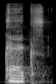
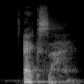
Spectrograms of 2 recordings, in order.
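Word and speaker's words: X Æ A-Xii: Diesem Kind gesagt, also sie würde es Exi aussprechen. Exi.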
